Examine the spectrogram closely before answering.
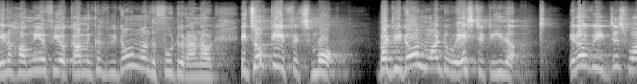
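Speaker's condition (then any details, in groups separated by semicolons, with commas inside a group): No condition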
